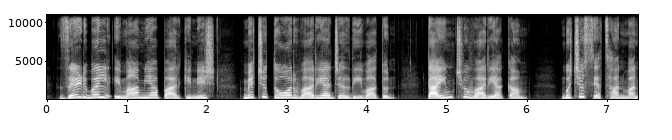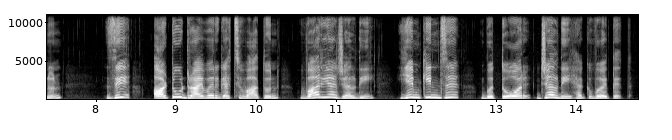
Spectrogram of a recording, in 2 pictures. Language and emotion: Kashmiri, neutral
